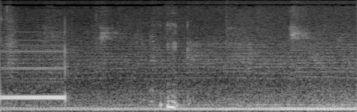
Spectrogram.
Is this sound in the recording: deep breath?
no

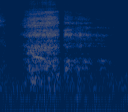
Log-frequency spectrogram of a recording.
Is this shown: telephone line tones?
no

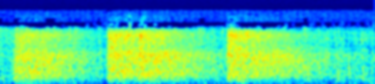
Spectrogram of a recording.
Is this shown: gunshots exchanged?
yes

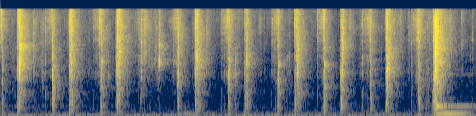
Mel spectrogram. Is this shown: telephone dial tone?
no

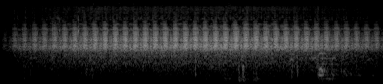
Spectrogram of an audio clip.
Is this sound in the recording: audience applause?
no

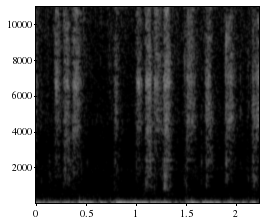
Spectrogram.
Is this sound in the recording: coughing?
no

